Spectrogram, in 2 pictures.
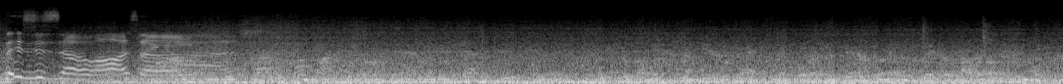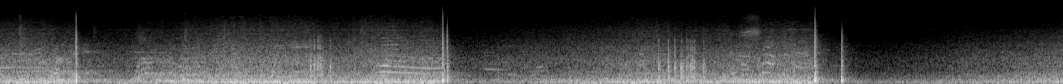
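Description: Fireworks burst with loud booms and crackles outdoors.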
